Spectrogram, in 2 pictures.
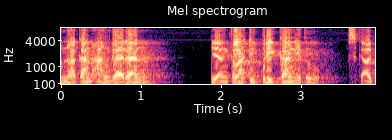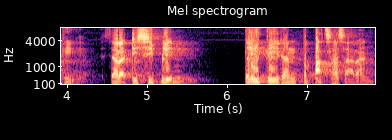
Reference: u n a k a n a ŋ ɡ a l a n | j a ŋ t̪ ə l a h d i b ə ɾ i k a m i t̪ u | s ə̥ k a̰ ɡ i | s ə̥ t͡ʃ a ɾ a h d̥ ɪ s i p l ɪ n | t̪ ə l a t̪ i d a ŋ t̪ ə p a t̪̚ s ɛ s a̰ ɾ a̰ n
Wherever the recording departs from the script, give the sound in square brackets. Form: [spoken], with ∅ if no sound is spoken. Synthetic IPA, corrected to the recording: u n a k a n a ŋ ɡ a [ɾ] a n | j a ŋ t̪ ə l a h d i b ə ɾ i k a [n] i t̪ u | s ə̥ k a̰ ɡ i | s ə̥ t͡ʃ a ɾ a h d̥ [i] s i p l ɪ n | t̪ ə l [i] t̪ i d a [n] t̪ ə p a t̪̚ s [a] s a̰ ɾ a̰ n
